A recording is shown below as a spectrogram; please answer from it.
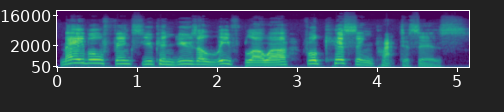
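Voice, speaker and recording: A man giving scripted, nitpicking video commentary in a deadpan, sarcastic manner. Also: sits high, takes it slowly, over loud music. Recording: clear background noise.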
